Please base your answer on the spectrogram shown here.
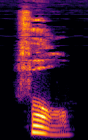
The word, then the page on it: fall: Australian English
